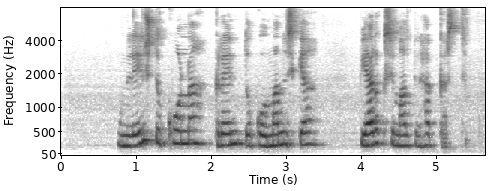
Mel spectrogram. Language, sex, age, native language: Icelandic, female, 70-79, Icelandic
